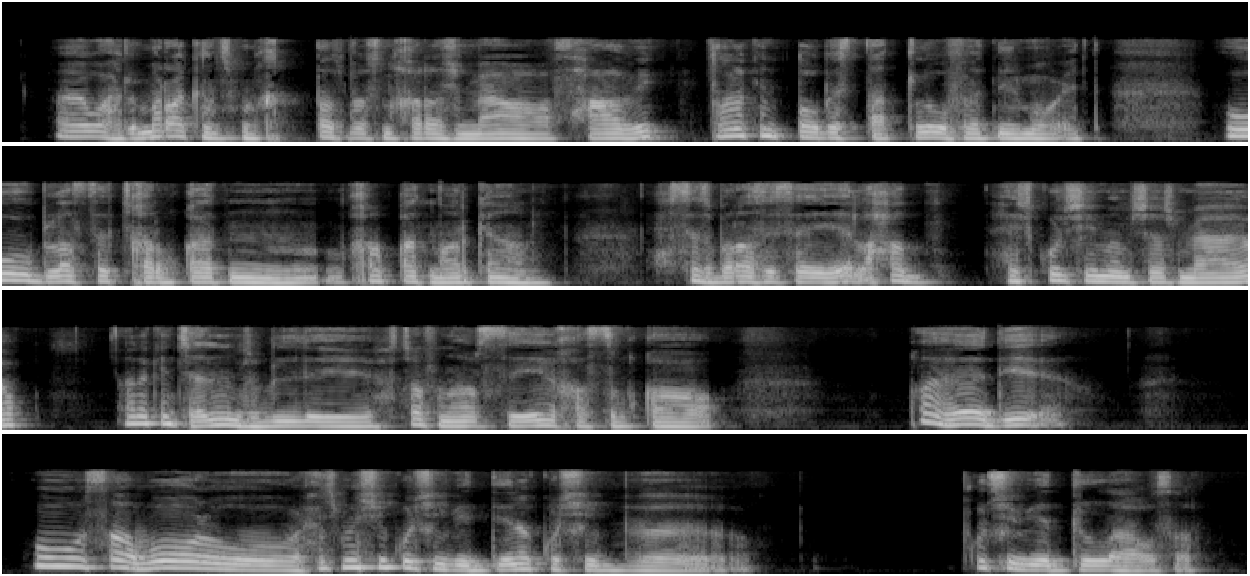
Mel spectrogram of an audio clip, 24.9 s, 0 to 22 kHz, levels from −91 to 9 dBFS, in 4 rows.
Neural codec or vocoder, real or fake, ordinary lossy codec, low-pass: none; real; AAC, 48 kbps; 7.2 kHz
